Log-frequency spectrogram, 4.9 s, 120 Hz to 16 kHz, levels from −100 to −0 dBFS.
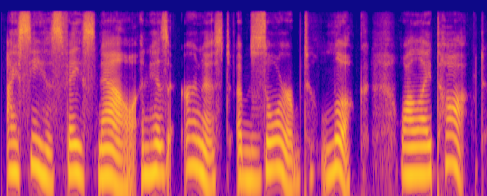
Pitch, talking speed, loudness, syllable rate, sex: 205 Hz, 160 wpm, -16 LUFS, 4.4 syllables/s, female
